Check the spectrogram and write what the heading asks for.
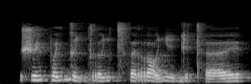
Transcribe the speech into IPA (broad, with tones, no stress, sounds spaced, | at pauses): ʃ y˨˦ lʲ p ʊ˨˦ lʲ ɡ ə˧˩˧ ʎ ɡ r ʊ˨˦ ʎ t͡sʰ ə˨˦ r ɔ˧˩˧ ʎ i˧˩˧ ɡ i˨˦ tʰ ɜ˨˦ ɪ̯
